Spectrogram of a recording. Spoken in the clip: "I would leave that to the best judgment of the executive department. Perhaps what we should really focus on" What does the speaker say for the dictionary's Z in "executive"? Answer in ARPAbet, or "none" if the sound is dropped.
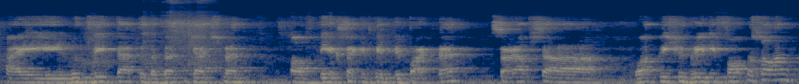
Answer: S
